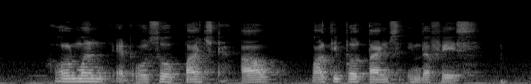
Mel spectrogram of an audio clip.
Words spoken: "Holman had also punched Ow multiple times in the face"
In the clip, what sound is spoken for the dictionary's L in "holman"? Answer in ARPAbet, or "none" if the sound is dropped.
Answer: L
